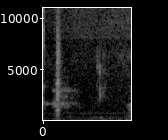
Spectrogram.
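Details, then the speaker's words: An adult man gives a single quick, sharp hiccup over quiet room noise while talking on a live stream. "Someone's got hiccups. That was me, and you will only hear the one from me because I'm just weird like that."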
